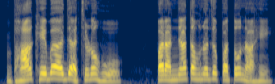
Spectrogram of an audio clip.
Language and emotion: Sindhi, neutral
